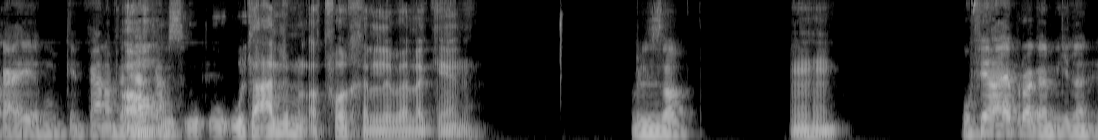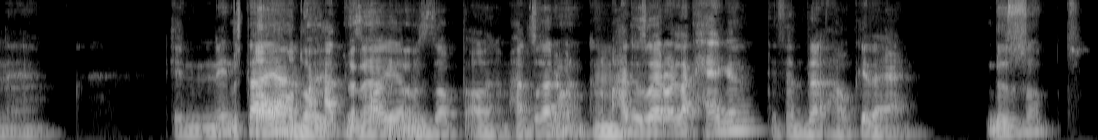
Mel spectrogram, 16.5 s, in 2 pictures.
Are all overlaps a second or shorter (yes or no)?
no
